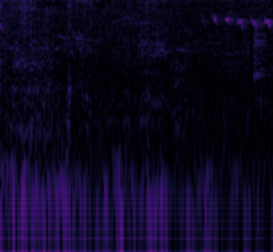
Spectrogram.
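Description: Many pigeons and gulls flap their wings as they pass by at the seaside, a run of soft, rhythmic fluttering beats over an outdoor background, with a brief thin bird chirp near the end.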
